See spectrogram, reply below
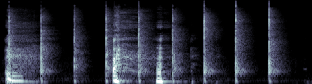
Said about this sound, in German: und was ich auch noch dabei mache, ist manchmal klatsche ich auf meinem Bauch für die Geräusche.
